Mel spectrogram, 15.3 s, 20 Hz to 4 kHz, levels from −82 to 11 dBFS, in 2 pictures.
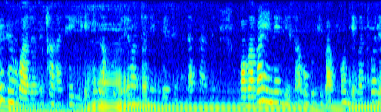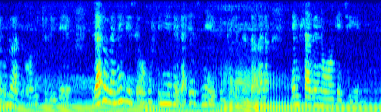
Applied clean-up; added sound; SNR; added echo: none; Accelerating, revving, vroom; 1 dB; reverberation time 0.2 s.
